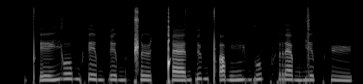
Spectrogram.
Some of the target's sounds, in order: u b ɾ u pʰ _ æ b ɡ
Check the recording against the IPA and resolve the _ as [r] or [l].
r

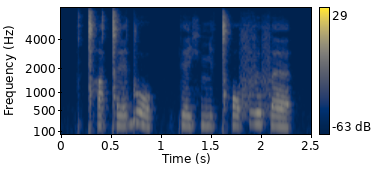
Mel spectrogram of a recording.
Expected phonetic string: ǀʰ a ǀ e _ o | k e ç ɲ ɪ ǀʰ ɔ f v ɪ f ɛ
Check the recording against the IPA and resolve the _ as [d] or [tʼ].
d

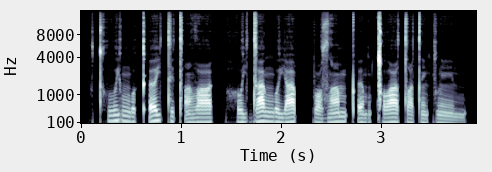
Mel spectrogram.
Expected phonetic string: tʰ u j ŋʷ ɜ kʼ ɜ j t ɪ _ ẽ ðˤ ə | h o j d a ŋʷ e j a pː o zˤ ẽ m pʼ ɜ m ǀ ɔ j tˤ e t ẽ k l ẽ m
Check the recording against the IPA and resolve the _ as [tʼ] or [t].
tʼ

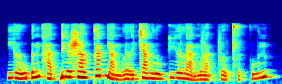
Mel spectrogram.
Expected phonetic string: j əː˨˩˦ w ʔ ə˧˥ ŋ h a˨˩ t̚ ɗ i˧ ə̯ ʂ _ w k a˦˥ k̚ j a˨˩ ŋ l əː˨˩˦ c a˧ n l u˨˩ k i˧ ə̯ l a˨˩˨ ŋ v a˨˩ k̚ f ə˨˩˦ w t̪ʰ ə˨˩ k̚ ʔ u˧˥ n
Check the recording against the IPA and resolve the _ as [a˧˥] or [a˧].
a˧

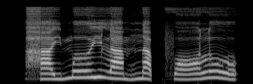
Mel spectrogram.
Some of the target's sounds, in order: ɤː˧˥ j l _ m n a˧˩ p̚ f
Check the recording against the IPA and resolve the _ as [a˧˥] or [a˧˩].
a˧˩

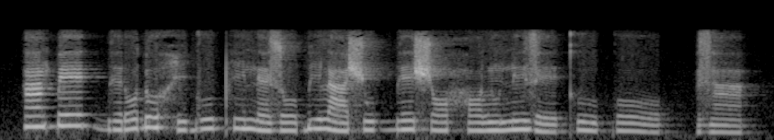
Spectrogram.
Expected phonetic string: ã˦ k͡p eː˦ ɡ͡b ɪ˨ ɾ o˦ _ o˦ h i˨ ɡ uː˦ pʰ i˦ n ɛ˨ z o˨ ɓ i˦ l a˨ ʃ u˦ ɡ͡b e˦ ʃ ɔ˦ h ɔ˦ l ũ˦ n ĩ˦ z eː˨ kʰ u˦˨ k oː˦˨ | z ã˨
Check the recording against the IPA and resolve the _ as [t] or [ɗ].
ɗ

